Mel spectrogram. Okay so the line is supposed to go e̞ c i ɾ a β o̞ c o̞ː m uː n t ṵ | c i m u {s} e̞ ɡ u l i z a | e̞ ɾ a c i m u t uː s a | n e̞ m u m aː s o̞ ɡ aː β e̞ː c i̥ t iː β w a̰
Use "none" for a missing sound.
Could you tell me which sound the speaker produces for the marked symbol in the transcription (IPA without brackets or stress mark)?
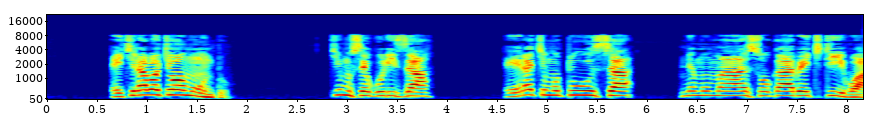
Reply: s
